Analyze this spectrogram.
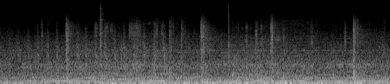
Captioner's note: machine gunfire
